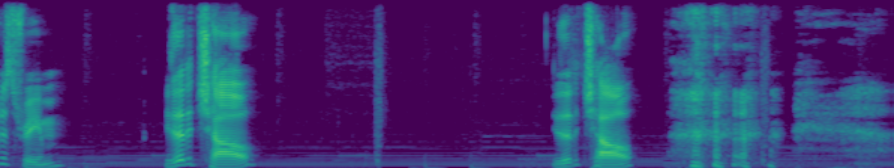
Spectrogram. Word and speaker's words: ciao: electus welcome to the stream is that a chow is it a chow how are you doing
